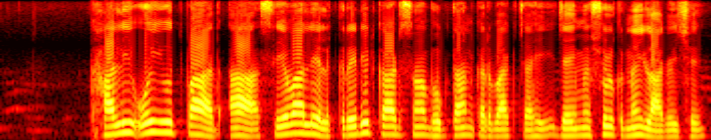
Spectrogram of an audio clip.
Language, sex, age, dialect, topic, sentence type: Maithili, male, 25-30, Eastern / Thethi, banking, statement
